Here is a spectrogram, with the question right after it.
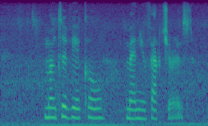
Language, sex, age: English, female, 20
